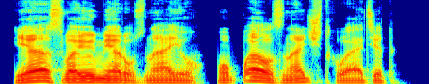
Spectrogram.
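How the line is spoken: Gloomy. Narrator (Russian): мрачно поддержал Серж

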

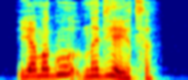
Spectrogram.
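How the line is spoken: Whimpered. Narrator (Russian): прохныкал

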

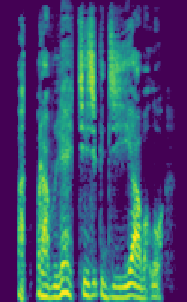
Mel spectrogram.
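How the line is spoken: Breathed out. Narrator (Russian): выдохнул я

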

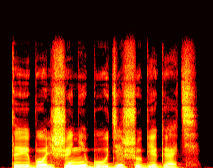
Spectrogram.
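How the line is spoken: Growled. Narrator (Russian): прорычал он

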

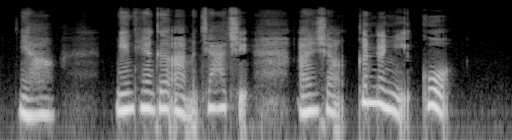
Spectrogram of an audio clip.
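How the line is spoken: Little girl, after laughing. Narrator (Chinese): 笑完之后，小女孩说

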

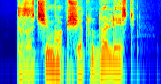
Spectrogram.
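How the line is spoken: Muttered. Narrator (Russian): пробормотал он

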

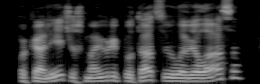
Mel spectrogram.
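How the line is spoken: Smirking. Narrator (Russian): хмыкнул Радиф

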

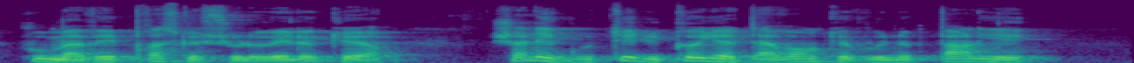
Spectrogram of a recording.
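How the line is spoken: Hunter exclaiming. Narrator (French): s'écria un chasseur

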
